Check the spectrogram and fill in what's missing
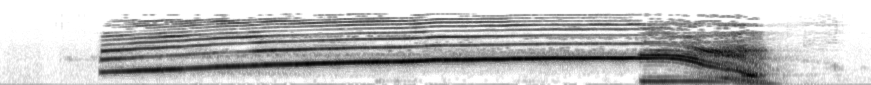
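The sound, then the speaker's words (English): A voice imitates a siren, a loud, steady rising wail for about three seconds that is cut off sharply and ends in a short, low guttural growl, like an elk bugle. “Now, and then in that same thing with the siren, take it to the top and chop it off and just use your voice.”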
